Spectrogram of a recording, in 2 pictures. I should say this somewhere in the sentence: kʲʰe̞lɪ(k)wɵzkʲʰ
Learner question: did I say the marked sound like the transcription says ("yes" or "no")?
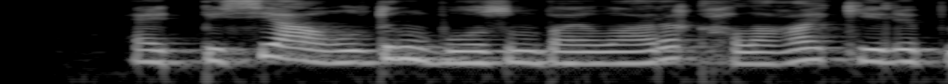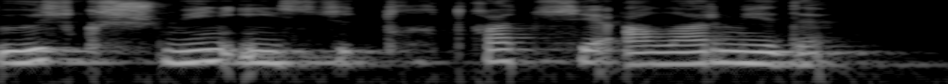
no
